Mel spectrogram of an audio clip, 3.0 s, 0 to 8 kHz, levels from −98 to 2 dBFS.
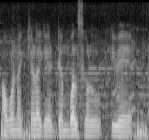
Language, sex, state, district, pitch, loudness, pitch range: Kannada, male, Karnataka, Koppal, 110 Hz, -21 LUFS, 105-115 Hz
